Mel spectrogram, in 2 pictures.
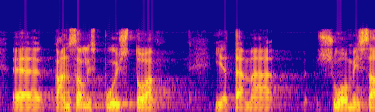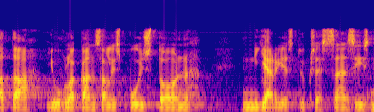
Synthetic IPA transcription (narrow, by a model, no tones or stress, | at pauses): kɑnsɑlːispuist̪oɑ | jɑt̪æmæsuomisɑt̪ɑjuhlɑkɑnsɑlːˑispuist̪oːn | jærjest̪yksesːæːnsiːs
